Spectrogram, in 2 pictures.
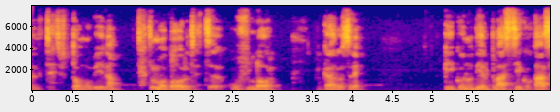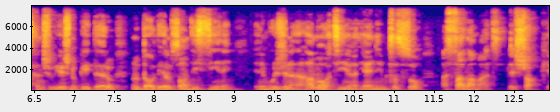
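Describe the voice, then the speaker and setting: A man's voice: mid-range voice, darkish tone, slight background noise. A man with a Moroccan accent teaching a French spelling lesson, explaining patiently and often checking that pupils follow. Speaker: primary school teacher.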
